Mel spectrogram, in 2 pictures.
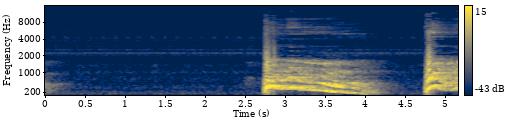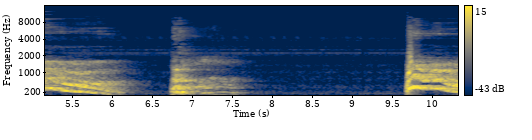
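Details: Basset hound, male, alone in the house with separation anxiety, howling while owners are away; after a quiet start, four long descending howls spaced a few seconds apart, one breaking into a rougher, lower yowl.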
